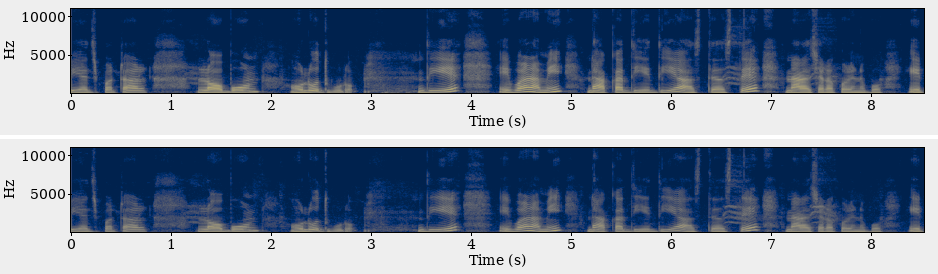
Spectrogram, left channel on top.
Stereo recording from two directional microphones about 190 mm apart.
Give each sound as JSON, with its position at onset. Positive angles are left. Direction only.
{"t": 0.0, "sound": "speech", "side_deg": 15}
